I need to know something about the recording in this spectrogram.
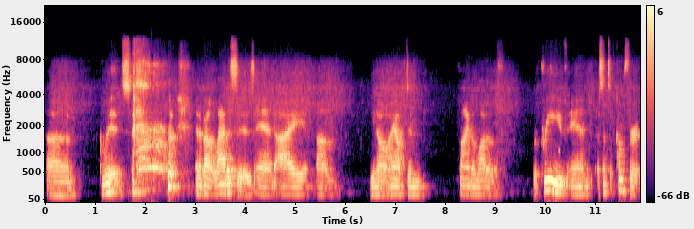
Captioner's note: laughs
